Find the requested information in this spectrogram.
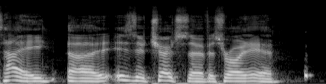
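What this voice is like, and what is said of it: Put-on British accent. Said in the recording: “So did they have a British accent?”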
